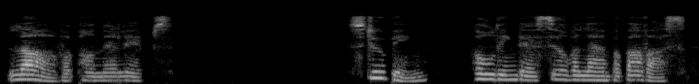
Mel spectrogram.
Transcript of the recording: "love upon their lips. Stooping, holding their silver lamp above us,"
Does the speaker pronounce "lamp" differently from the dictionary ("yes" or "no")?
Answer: no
